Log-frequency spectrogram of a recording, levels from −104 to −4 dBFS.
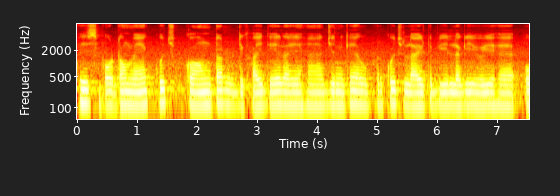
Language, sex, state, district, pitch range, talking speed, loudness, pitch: Hindi, male, Uttar Pradesh, Shamli, 115-120 Hz, 145 wpm, -13 LUFS, 115 Hz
